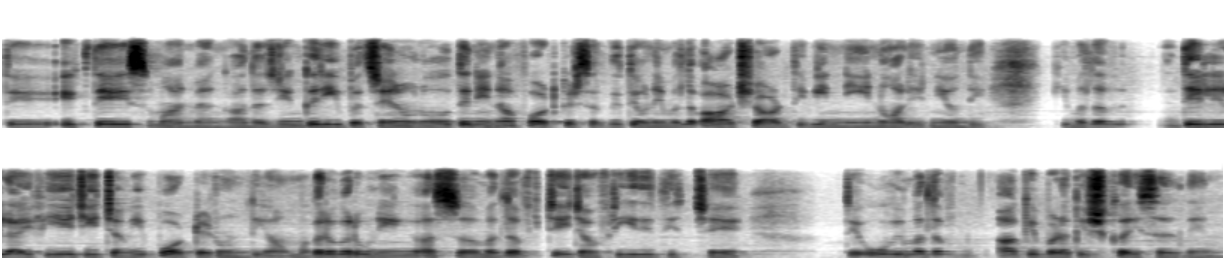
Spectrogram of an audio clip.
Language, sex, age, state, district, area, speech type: Dogri, female, 30-45, Jammu and Kashmir, Reasi, urban, spontaneous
